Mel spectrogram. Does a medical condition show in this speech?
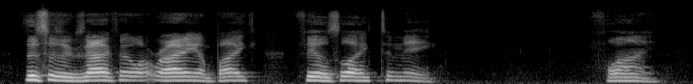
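Yes: Parkinson's disease.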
